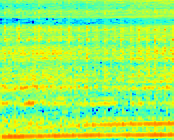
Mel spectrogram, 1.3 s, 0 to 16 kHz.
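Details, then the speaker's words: Postwar 1946 Flyer (chassis #2) toy train motor with 3D-printed parts: steady small-motor whine with a faint irregular tick in the gearing, possibly a cockeyed gear front edge; expected to wear in or be polished. "But you can hear it. It's ticking somewhere in there. It'll wear down. And I'll find it and polish it up."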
